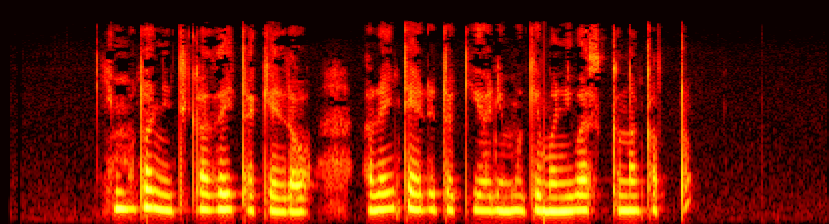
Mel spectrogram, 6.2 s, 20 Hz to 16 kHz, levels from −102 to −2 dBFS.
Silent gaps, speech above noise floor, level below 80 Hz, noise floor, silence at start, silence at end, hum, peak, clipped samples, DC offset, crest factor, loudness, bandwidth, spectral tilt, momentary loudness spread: none; 52 dB; -72 dBFS; -75 dBFS; 0.8 s; 1.05 s; none; -4 dBFS; under 0.1%; under 0.1%; 20 dB; -24 LUFS; 11 kHz; -5 dB/octave; 11 LU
